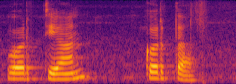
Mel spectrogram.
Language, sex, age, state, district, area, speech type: Goan Konkani, female, 45-60, Goa, Salcete, rural, spontaneous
